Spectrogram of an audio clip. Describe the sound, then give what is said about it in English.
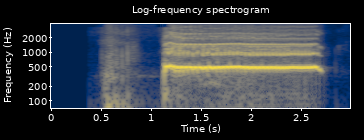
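A short rustling burst, then a telephone ringing: one loud, steady electronic warble with a buzzy, slightly trilling tone that lasts about a second and a half before cutting off. No one speaks. “Hey, man, you can get your phone.”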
